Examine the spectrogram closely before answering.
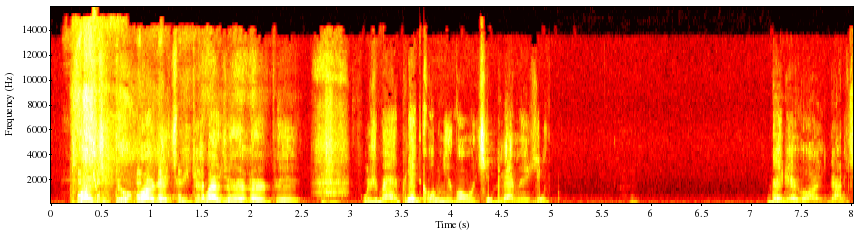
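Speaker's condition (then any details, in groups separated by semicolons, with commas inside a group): Throat cancer, voice prosthesis; about 10 to 11 years since cancer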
